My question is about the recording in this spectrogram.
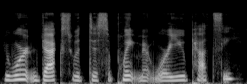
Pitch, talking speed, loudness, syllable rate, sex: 195 Hz, 195 wpm, -20 LUFS, 6.3 syllables/s, female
